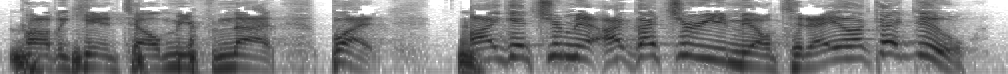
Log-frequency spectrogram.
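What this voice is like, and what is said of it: Philadelphia accent. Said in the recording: “I have a bad Philadelphia accent”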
